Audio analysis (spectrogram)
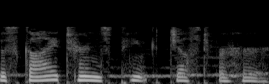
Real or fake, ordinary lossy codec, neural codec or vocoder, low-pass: fake; MP3, 24 kbps; vocoder, 44.1 kHz, 80 mel bands, Vocos; 7.2 kHz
